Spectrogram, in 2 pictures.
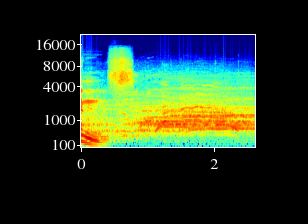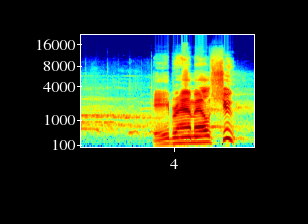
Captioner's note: audience cheering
